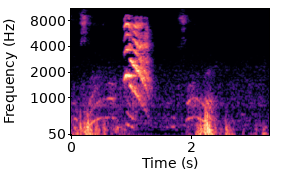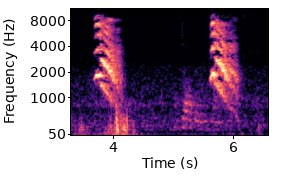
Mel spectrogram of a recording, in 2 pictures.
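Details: Harsh descending screeches from a young pet Alexandrine parakeet, three loud calls spaced about two and a half seconds apart, mixed with a person talking softly in between.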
